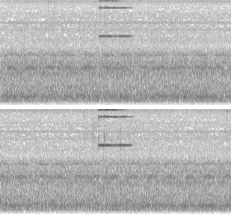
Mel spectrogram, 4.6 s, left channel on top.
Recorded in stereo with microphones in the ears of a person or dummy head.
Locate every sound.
2.0 s a bell: 65° right (ahead or behind), 3.5 m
